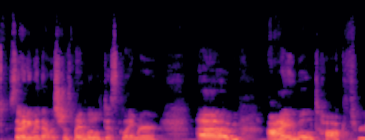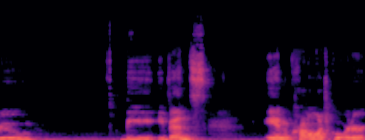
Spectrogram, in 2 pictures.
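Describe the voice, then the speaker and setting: A woman's high-pitched voice with long, frequent pauses and audible room echo. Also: fairly even intonation, fairly slow pace. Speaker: knitter and pattern designer vlogger. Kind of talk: casual vlog talk to camera.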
